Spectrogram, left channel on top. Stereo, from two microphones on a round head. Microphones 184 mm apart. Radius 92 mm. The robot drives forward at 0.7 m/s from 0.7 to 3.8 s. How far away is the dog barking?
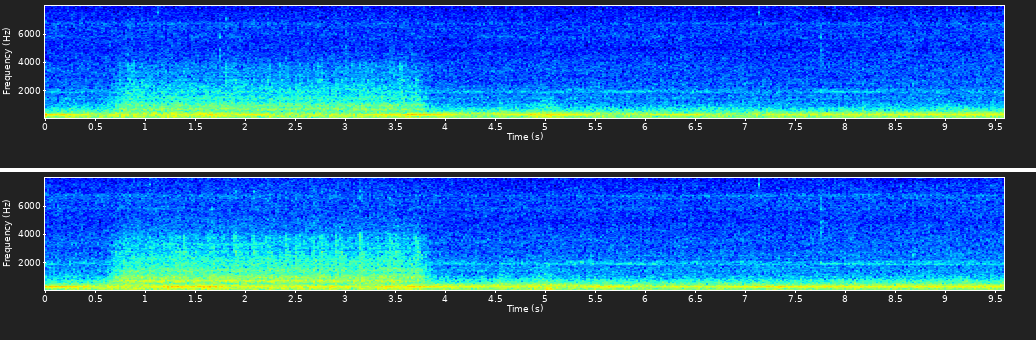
No dog barking in this recording.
